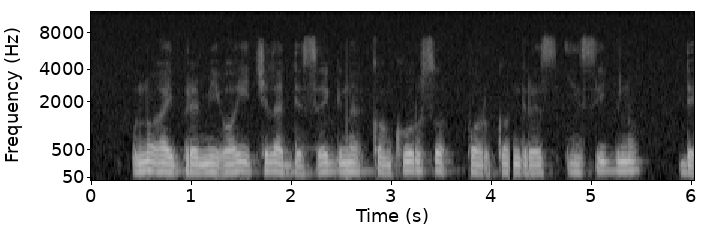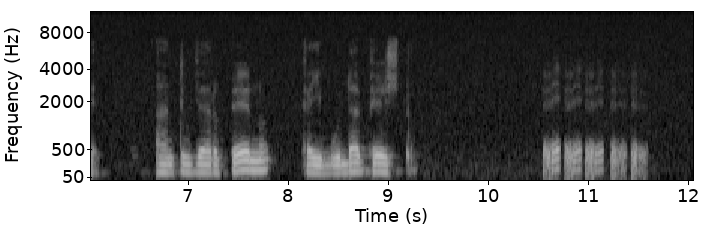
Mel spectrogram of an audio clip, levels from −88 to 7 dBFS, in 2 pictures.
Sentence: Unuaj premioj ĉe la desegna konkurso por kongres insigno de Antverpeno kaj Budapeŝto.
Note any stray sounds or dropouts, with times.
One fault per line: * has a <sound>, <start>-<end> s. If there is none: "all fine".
* has a dropout, 4.2-4.2 s
* has a laugh, 10.5-11.6 s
